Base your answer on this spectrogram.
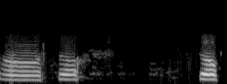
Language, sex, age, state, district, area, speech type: Bengali, female, 30-45, West Bengal, Dakshin Dinajpur, urban, conversation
